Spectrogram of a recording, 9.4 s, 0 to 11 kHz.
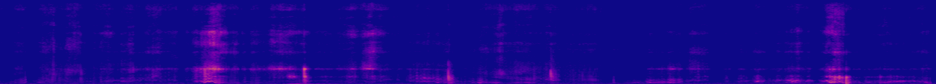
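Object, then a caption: Wooden mortar and pestle. A matching wooden pestle is tapped and scraped against the rim and sides of a small, hollow, light-wood mortar that appears empty and is held in one hand. Quiet, dry wooden knocks mix with soft scraping and bright, brushy texture. A faint tone near 2 kHz runs through, and each tap dies away almost at once.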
